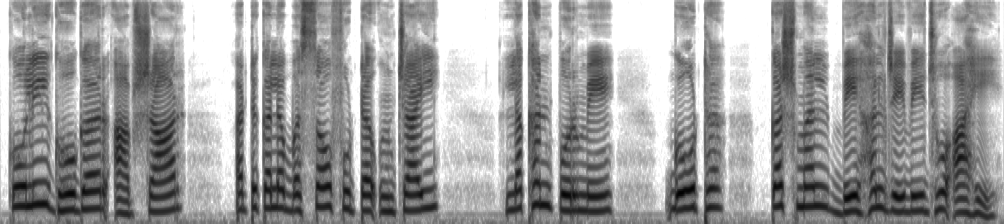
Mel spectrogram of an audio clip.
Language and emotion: Sindhi, neutral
